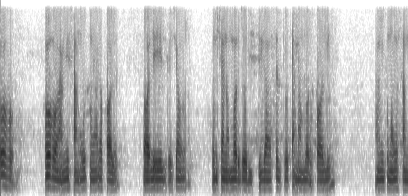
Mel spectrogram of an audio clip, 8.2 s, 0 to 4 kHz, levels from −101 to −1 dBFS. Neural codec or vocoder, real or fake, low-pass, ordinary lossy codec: vocoder, 22.05 kHz, 80 mel bands, WaveNeXt; fake; 3.6 kHz; none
